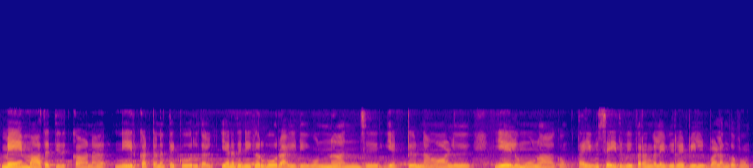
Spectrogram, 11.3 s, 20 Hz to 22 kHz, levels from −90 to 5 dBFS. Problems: background conversations at intervals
